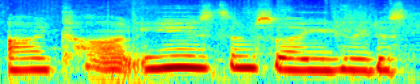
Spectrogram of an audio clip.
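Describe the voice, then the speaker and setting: A young woman chats casually to her viewers in a voice that sits a little high. Her voice is scratchy and gravelly today, and she rambles with plenty of "like" fillers. Soft music plays faintly behind her. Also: flat delivery, normal speed. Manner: chatty, rambling, many "like" fillers. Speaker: beauty vlogger. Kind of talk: casual chat to camera.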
